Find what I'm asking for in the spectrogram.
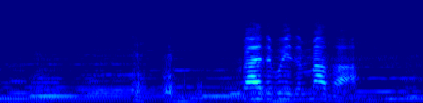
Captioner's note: laughing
